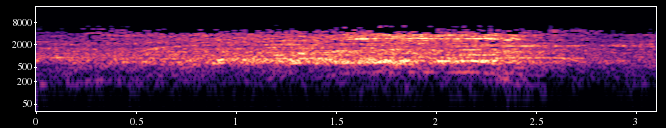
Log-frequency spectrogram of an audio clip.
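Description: A huge crowd at a Labor Day stadium concert in Tianjin, China, in a venue holding 42,000 people, roars and cheers continuously, a dense, loud wash of many voices that swells slightly in the middle and holds steady for the whole stretch, with no single voice standing out.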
